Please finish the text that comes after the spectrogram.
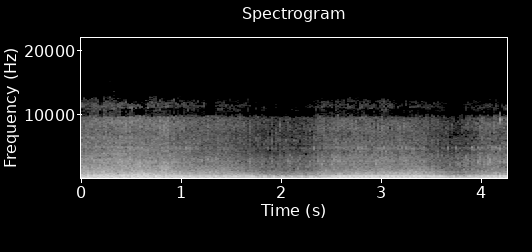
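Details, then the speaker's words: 2016 Bobcat E20 mini excavator, Kubota diesel: smooth even hum revved up and eased back down twice, very quiet, no knocks or ticks; normal idle and rev, runs up fine. "Cylinder Kubota diesel that runs the unit. As you can hear, it's very quiet. No knocks or ticks."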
